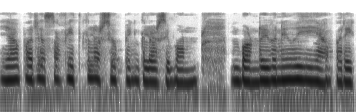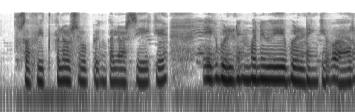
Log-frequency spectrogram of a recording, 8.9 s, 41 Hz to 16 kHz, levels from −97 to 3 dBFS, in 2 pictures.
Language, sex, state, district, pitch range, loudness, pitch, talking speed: Hindi, female, Uttar Pradesh, Hamirpur, 205-235 Hz, -15 LUFS, 220 Hz, 235 wpm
